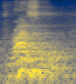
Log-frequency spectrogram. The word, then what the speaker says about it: Brazil: the late David Brazil spelled like the country but pronounced Brazil David Brussel in 1995.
